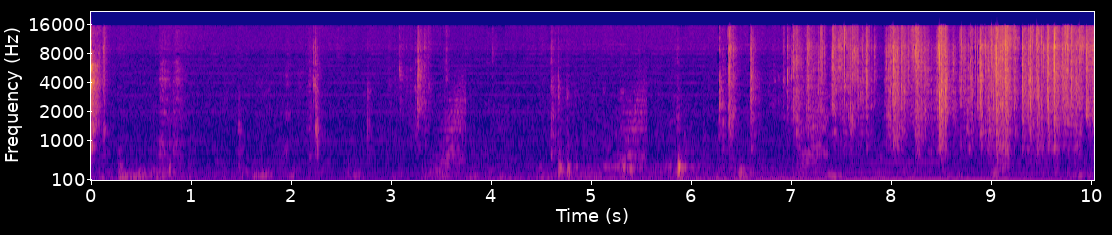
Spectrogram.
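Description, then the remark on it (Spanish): A packet of album stickers being opened: scattered crisp taps and crinkles, then a busier, hissy rustle of tearing wrapper that grows louder over the last few seconds. “Vamos a abrir esta caja, esta bolsita, perdón como un, como un fajo sobres de álbum.”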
